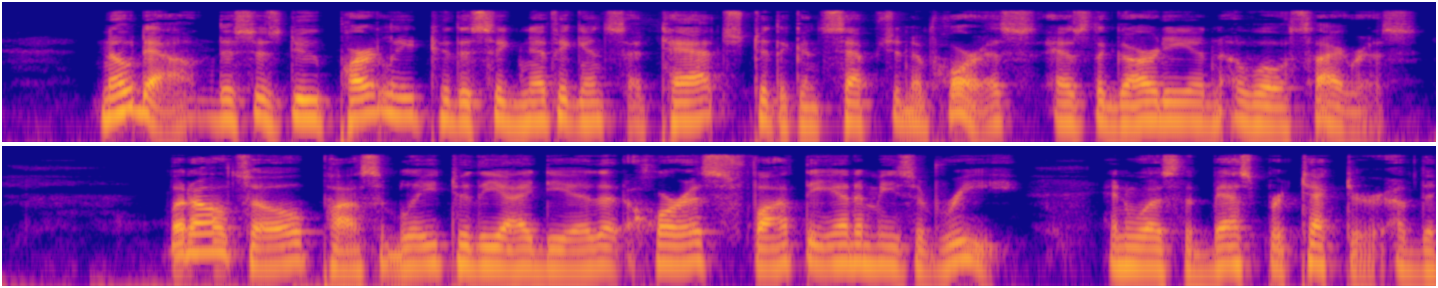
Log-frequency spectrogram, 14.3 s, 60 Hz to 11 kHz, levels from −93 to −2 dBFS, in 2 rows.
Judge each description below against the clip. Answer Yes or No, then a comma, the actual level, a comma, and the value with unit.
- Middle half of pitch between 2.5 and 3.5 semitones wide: Yes, average, 2.8 semitones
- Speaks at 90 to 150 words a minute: No, average, 175 wpm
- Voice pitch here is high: No, low, 130 Hz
